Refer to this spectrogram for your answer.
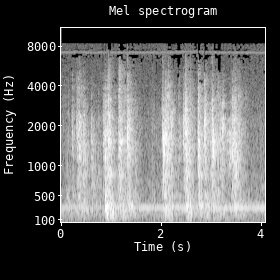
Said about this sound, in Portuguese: Abra o portão, César.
